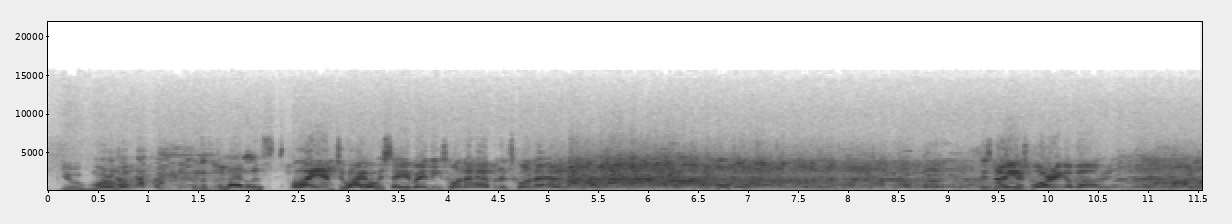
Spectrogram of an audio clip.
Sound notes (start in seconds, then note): 4.9 laughter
